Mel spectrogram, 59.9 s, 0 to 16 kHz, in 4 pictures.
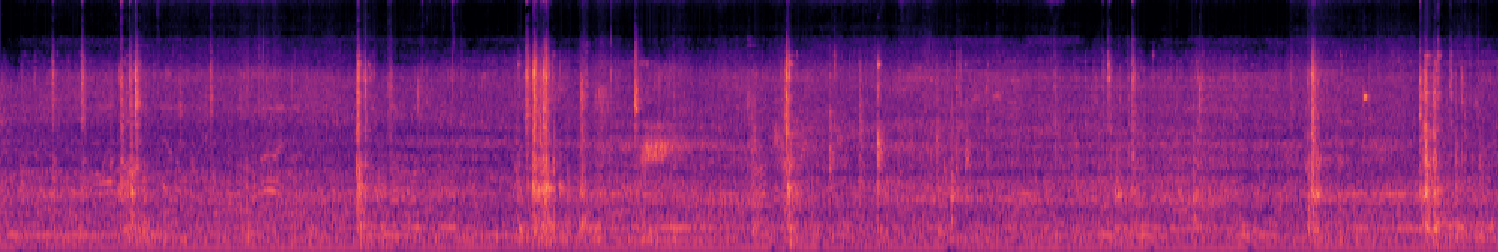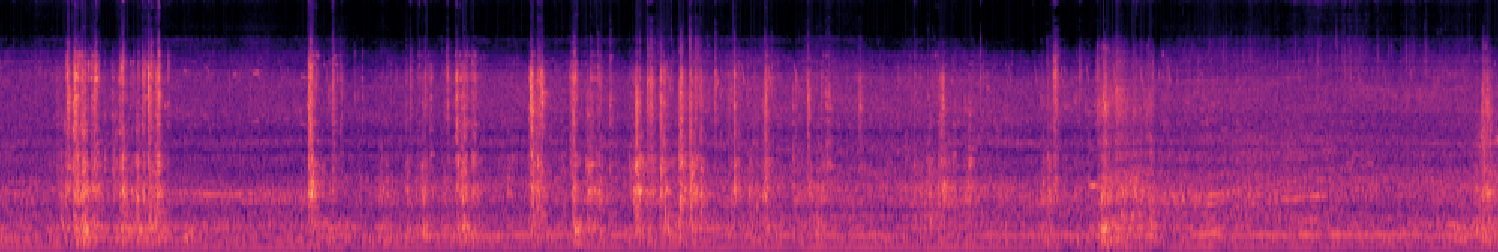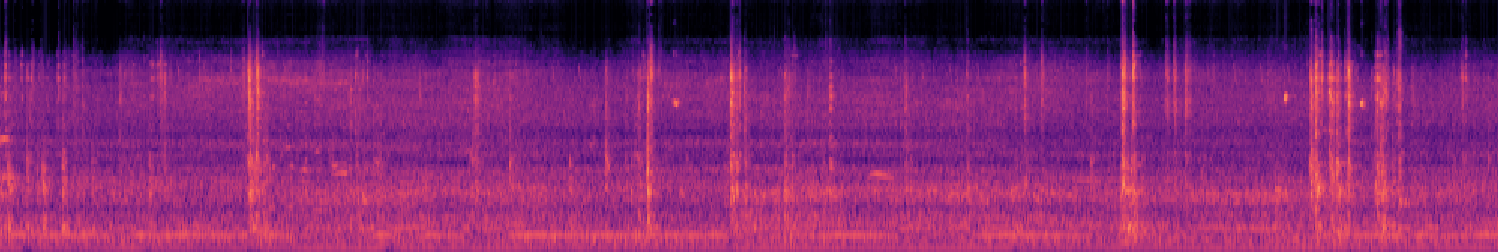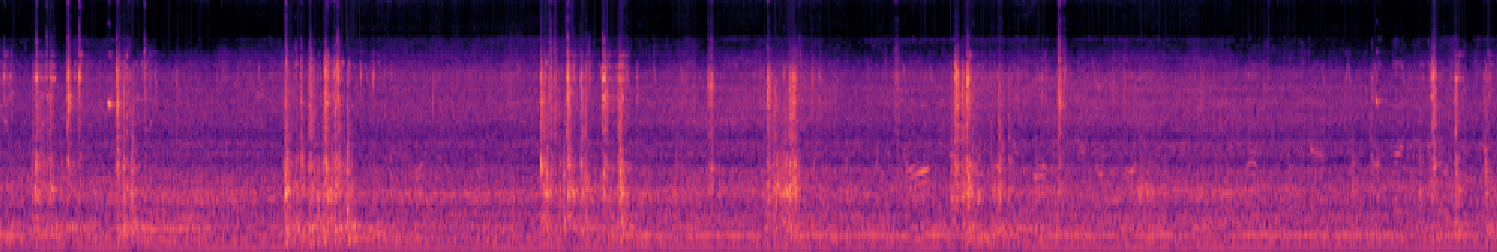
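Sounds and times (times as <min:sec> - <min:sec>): excavator diesel engine: 0:00.0 - 0:59.9.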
